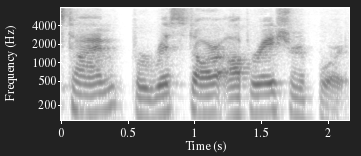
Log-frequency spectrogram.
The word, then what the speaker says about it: Ristar: It's time for Ristar Operation Report. It's pronounced Ristar. There's no debate in Japan. It's because he uses his wrists to fling him around.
